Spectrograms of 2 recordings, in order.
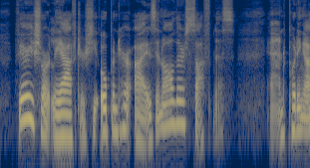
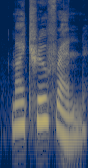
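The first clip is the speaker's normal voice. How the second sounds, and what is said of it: Faint, weak voice. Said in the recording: “in a faint voice, but with untellable pathos”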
